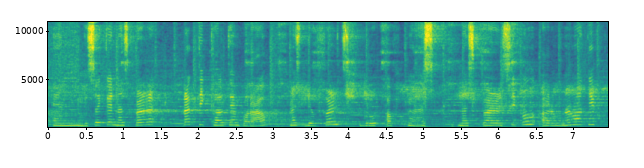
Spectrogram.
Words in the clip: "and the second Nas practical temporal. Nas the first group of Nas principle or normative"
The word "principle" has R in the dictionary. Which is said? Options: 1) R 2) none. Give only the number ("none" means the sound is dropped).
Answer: 2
